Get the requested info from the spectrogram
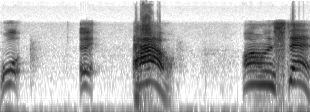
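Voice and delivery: very high, swooping, baffled goblin voice. Voicing a goblin coming around after being stabbed: confused goblin voice. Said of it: "He comes around quite confused".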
